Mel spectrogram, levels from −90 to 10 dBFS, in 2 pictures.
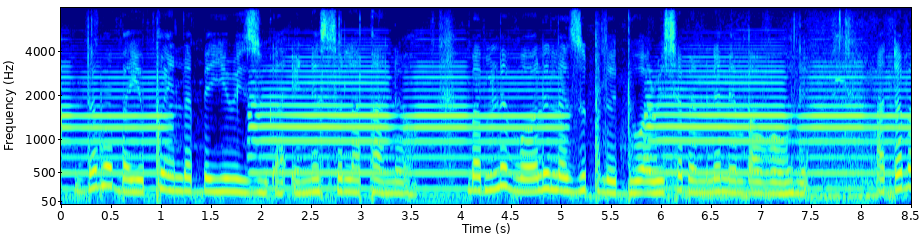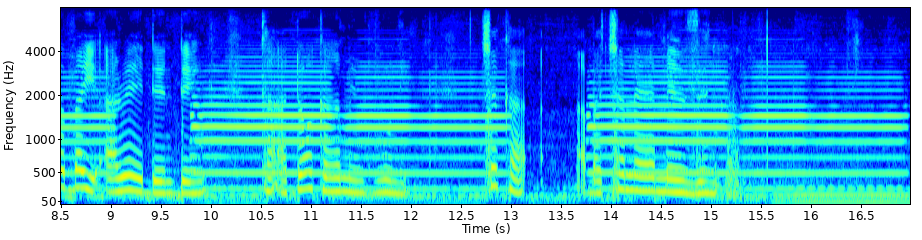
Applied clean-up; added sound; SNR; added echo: none; Wind instrument, woodwind instrument; 2 dB; none.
